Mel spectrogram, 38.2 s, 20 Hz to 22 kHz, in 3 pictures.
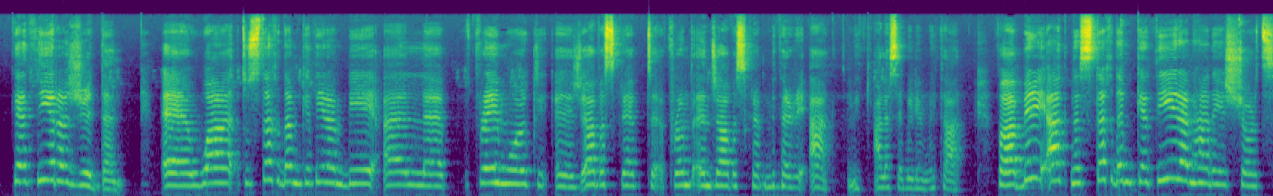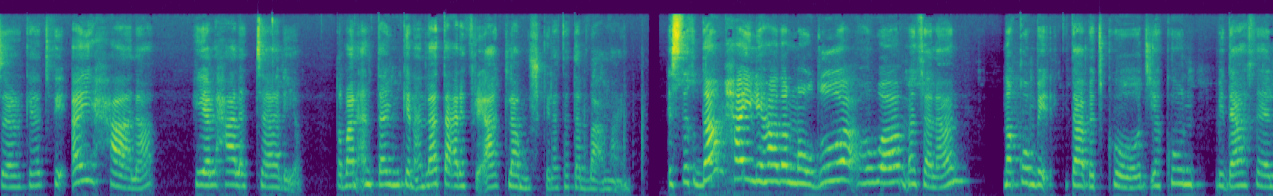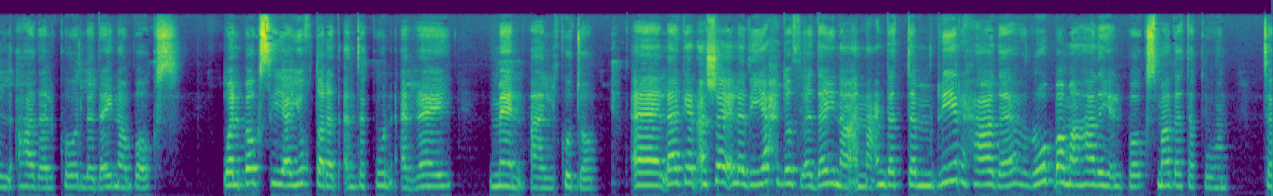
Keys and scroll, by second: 16.2 ctrl+z.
